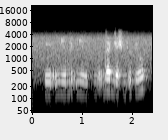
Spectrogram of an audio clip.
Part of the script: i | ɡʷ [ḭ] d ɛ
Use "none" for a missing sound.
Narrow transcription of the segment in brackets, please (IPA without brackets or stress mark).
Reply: ḭ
